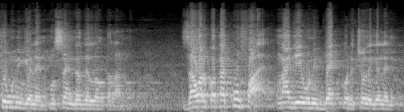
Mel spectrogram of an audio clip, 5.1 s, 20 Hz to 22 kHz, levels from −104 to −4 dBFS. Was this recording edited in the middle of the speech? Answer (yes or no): no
